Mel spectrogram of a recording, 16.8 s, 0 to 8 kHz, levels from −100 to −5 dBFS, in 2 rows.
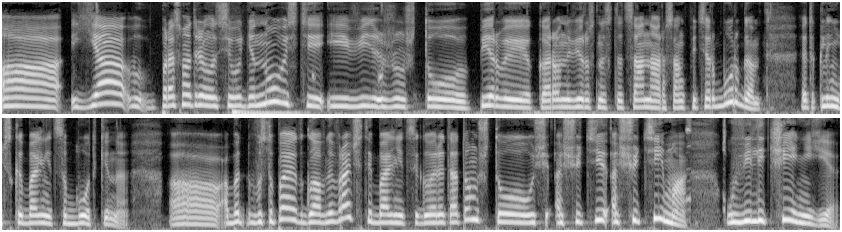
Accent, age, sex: native, 30-49, female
